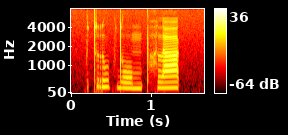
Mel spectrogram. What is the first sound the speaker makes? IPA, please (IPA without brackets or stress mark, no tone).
t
